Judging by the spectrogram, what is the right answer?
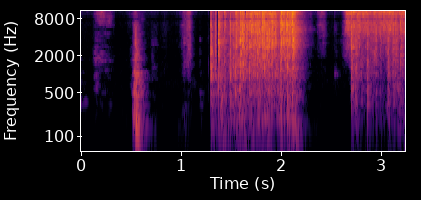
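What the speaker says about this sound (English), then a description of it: "LZ, I'm shuffling" Playing cards are riffled and bridged close by, a few short taps and flicks followed by two long crisp shuffling bursts with a brief pause between, with no talking.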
